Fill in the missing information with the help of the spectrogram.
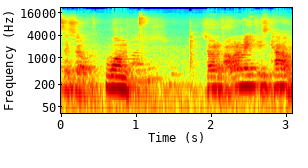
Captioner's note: voiceover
